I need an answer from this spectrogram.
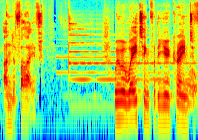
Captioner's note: bells ringing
